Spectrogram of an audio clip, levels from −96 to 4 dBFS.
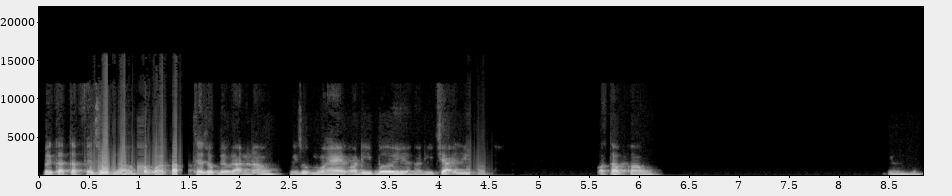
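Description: From 0.51 to 1.49 s, and again from 4.27 to 5.05 s, the speech turns into a rigid, metallic buzz fixed at 188 Hz that only loosely tracks the talking. This is robotic sound from repeated short buffers, likely caused by audio arriving too seldom, so a fragment of about 5.3 ms is looped to fill the gaps. The repeats impose that pitch, and much of the real audio in both stretches is skipped.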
